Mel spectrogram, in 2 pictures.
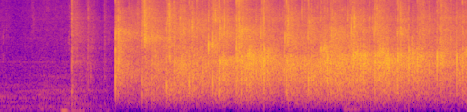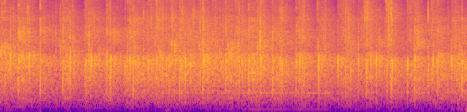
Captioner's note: audience Applause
